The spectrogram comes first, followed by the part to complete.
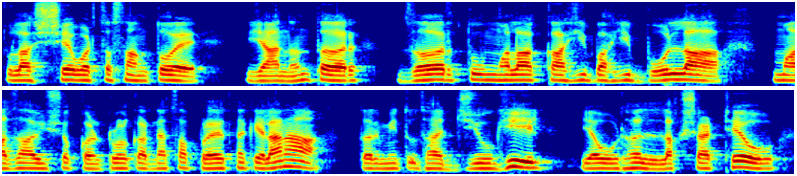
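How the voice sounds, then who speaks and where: A man's voice: mid-range voice, fairly even intonation, a little slow, close to an everyday voice. A man reading the lines of a young adult son who is furious and defiant, threatening his father in a menacing tone. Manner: shouting, menacing.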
